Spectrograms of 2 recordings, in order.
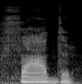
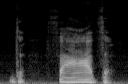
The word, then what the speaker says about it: father: Alors ici, à chaque fois qu'on voit T-H-E-R en anglais, ça se prononce d. Alors ici, on va dire father. C'est father.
